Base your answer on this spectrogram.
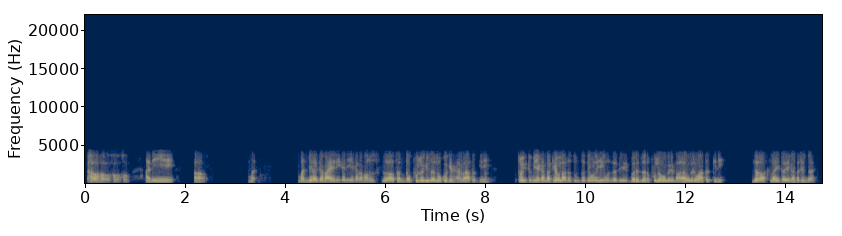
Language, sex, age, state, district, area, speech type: Marathi, male, 30-45, Maharashtra, Amravati, rural, conversation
